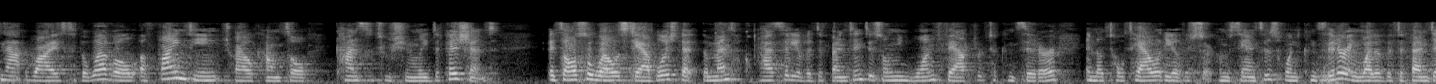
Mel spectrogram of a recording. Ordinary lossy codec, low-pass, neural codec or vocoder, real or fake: AAC, 32 kbps; 7.2 kHz; codec, 16 kHz in and 24 kHz out, 2.2 kbps, FireRedTTS-2 codec; fake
